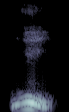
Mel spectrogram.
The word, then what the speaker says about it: gli: I think the secret to that, the pronunciation of that word, is you have to put your tongue in the position as if you were about to say an L, but don't pronounce the L. But put your tongue in that position and then instead pronounce a Y sound. So, li.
